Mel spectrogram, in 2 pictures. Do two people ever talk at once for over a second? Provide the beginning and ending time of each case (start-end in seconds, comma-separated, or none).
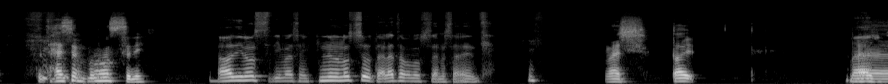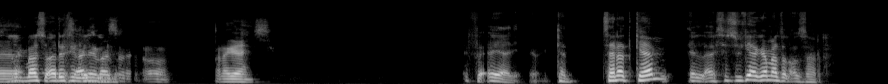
8.5-10.2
